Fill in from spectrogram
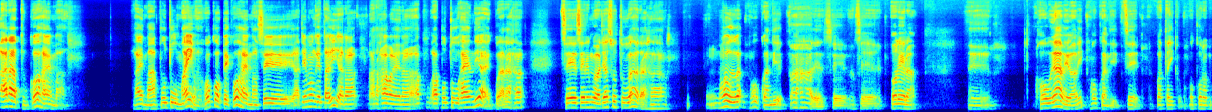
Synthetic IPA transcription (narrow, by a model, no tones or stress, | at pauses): aɾat̪ukoɦaemã̰ | haemãput̪umãj̃ʋaɦokopekohaemãsea̰d͡ʒemõŋɡe̞t̪aiaɾa | a̰ɾaɦaβae̞ɾaaput̪uɦaẽnd̪iaʔḛkʷa̰a̰ɾaɦa | seseɾẽŋbaad͡ʒasut̪uʋaɾa̰ɦa | hoɨβahokʷand̪ieaɦãɦaɾḛsḛsḛpoɾeɾa | e | hoβɨaʋeβaβihokʷand̪ḭse | kʷat̪ajkookoɾopi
